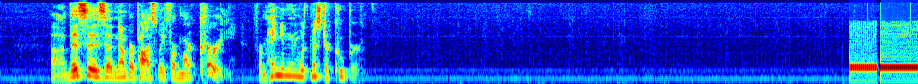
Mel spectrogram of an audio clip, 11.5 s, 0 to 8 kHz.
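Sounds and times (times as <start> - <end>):
speech: 0.6 - 4.6
phone line ringing tone heard through the receiver: 10.6 - 11.4.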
